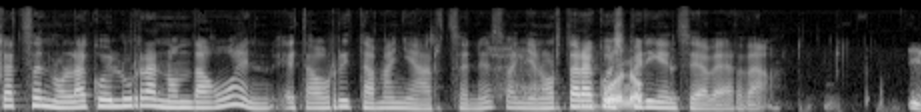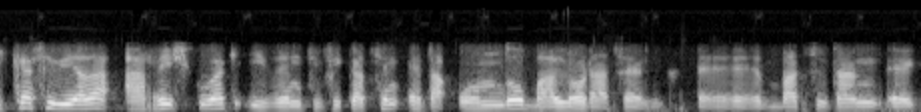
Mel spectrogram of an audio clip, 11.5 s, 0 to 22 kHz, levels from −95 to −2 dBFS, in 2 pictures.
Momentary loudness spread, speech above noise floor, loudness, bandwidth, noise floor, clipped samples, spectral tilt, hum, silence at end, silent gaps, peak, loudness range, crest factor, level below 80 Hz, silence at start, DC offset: 11 LU; 29 dB; -23 LUFS; 14.5 kHz; -52 dBFS; under 0.1%; -7.5 dB/octave; none; 0.05 s; none; -4 dBFS; 3 LU; 20 dB; -68 dBFS; 0 s; under 0.1%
